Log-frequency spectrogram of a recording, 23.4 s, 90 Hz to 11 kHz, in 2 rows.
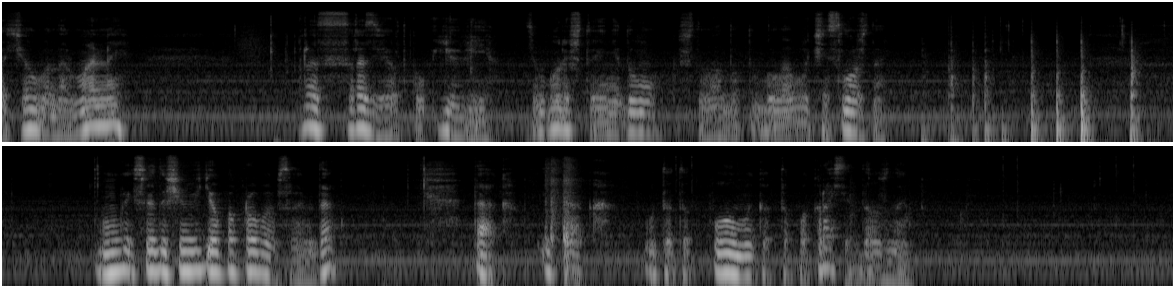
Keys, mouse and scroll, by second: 3.3-18.5 shift+middle drag, 18.5 click, 21.6 click.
